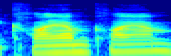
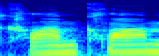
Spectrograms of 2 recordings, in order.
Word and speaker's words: Clom Clom: We in the U.S. would say Clam Clam, but it's Clom Clom if you go by Japanese pronunciation.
